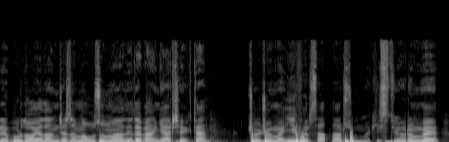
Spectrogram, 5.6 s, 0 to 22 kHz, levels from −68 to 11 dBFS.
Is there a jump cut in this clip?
yes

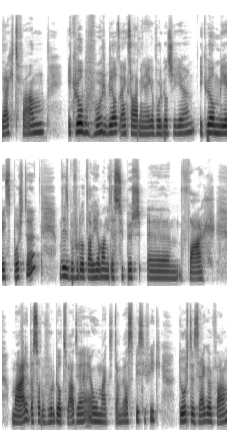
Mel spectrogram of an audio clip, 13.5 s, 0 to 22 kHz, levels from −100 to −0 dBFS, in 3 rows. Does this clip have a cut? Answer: yes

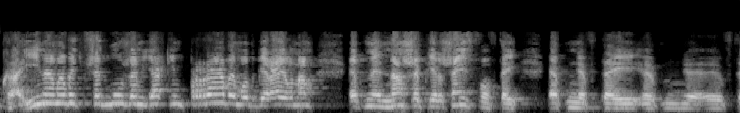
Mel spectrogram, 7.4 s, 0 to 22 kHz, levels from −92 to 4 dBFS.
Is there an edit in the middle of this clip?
no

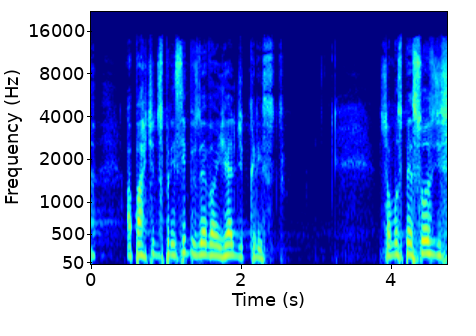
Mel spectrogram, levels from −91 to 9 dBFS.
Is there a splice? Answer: no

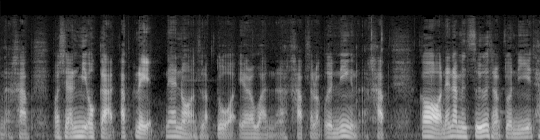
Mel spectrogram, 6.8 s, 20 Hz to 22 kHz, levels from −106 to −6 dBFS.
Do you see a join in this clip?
no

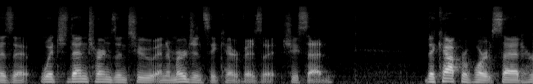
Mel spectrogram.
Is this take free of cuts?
yes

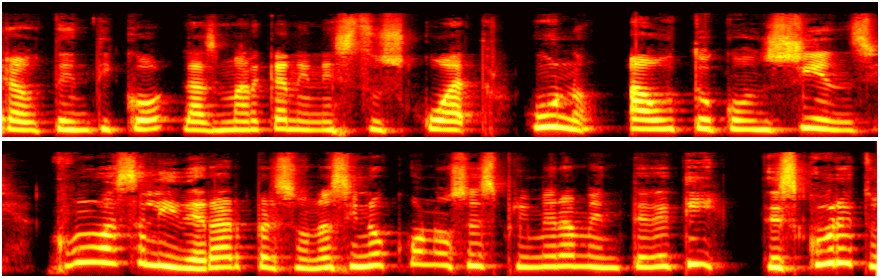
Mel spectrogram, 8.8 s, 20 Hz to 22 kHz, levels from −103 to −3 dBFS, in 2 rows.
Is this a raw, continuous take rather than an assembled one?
no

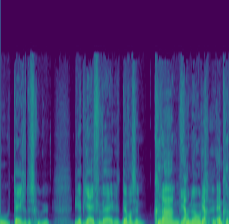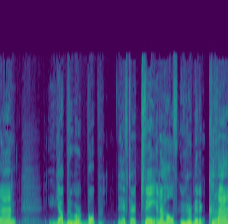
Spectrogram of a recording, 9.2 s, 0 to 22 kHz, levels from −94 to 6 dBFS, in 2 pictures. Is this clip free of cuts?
no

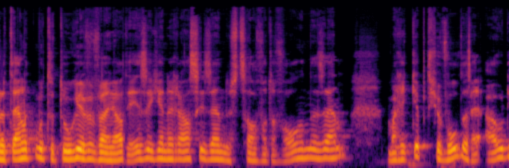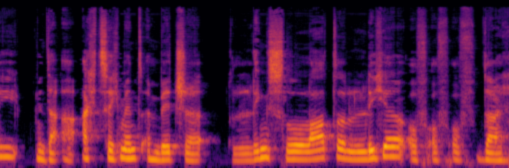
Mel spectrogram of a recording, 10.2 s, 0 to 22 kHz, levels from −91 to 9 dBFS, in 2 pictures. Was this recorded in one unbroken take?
no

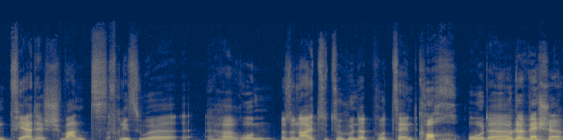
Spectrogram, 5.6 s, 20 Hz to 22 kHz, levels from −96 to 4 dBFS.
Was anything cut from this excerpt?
yes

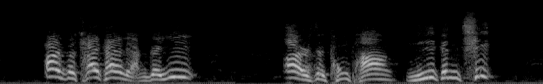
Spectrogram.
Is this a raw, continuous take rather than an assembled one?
yes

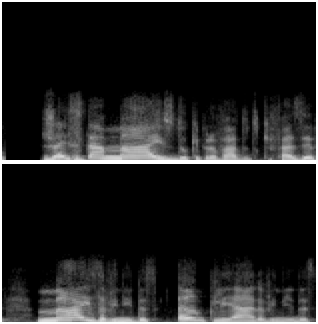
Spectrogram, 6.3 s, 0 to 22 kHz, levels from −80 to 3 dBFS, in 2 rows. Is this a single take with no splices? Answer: yes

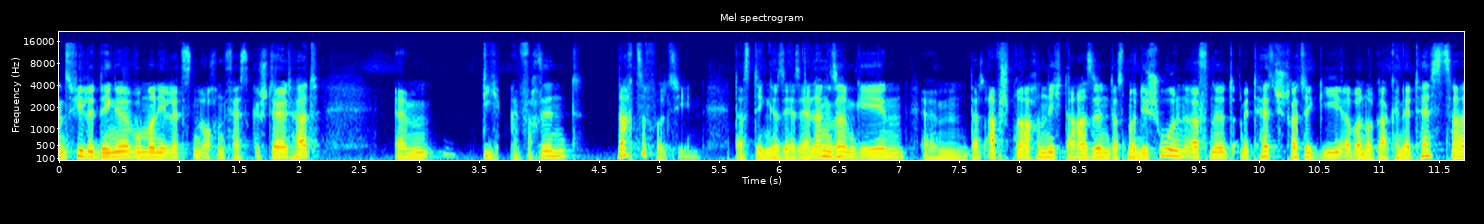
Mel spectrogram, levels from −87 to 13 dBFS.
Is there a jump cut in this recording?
yes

